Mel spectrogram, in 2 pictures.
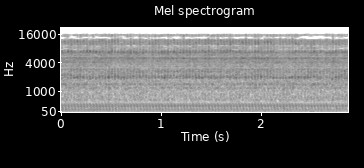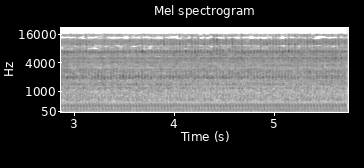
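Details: Older Craftsman snowblower left sitting for years in a shed and leaking fuel, hand-started. It settles into a steady, even idle with a regular low putter and no misses: normal idle.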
